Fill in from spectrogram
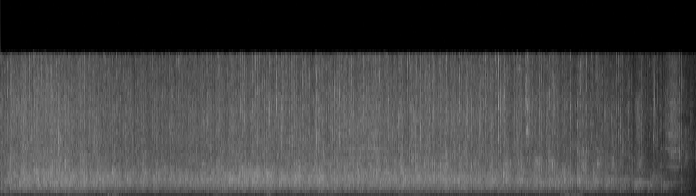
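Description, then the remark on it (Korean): Sustained applause from a church audience welcoming a preacher, a dense wash of many hands clapping steadily at a loud, even level for about twelve seconds before tapering off at the end. “우리 큰 박수로 맞이하겠습니다.”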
